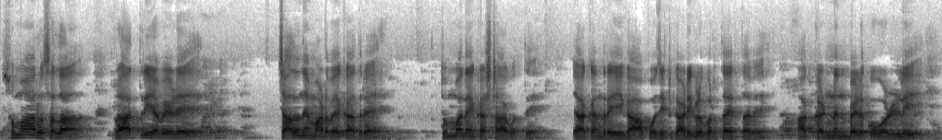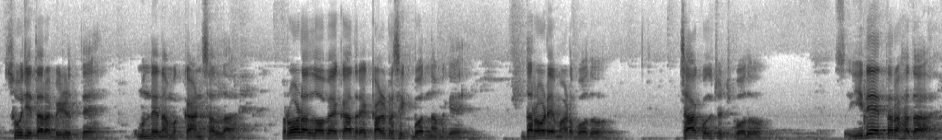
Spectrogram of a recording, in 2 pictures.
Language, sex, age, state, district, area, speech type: Kannada, male, 30-45, Karnataka, Bangalore Urban, urban, spontaneous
